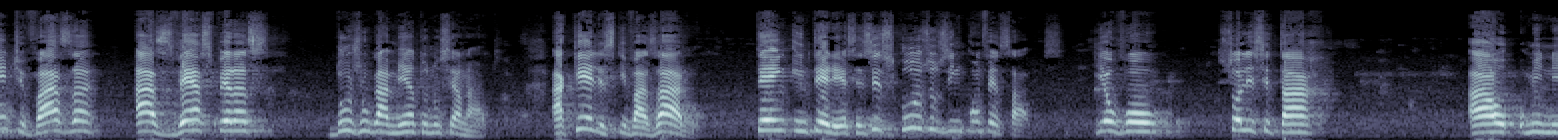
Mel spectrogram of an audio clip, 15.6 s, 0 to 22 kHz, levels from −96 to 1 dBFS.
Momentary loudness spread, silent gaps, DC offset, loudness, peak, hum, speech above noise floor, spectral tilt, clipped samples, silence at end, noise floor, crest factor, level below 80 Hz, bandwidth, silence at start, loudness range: 15 LU; none; under 0.1%; -20 LUFS; -6 dBFS; none; 37 dB; -3 dB/octave; under 0.1%; 0 s; -57 dBFS; 16 dB; -68 dBFS; 16 kHz; 0 s; 4 LU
